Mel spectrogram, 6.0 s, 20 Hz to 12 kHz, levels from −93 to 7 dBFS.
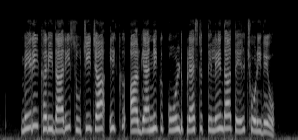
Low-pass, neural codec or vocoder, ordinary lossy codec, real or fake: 7.2 kHz; codec, 16 kHz, 16 kbps, FreqCodec, larger model; none; fake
